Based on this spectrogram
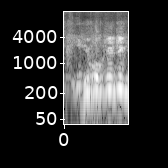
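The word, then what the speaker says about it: hypocritic: think he ইজ এ হাইপোক্রিটিক হাইপোক্রিটিক ক্রিটিক I tend two think he ইজ এ হাইপোক্রিটিকোটিক হাইপোক্রিটিক বা হিপোক্রেটিক হিপোক্রেটিক বললেই বেশি ভালো উচ্চারণটা হিপোক্রেটিক I tend two think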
